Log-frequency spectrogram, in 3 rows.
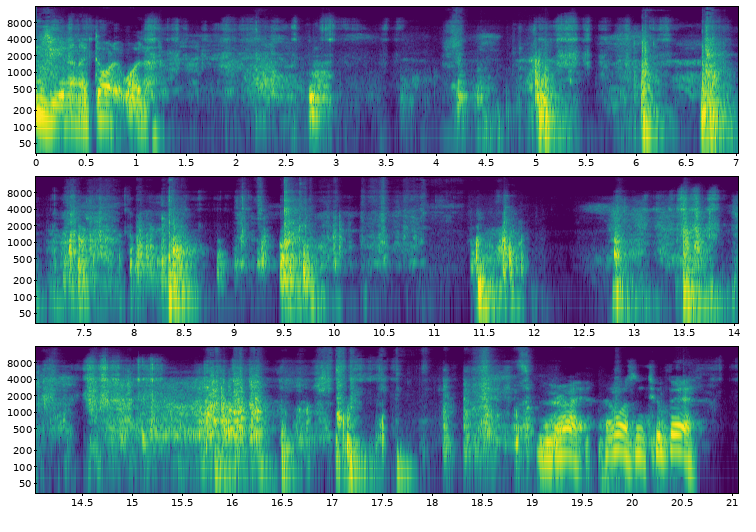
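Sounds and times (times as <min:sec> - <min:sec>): knocks and thuds: 0:06.0 - 0:10.1, 0:11.4 - 0:11.9.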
